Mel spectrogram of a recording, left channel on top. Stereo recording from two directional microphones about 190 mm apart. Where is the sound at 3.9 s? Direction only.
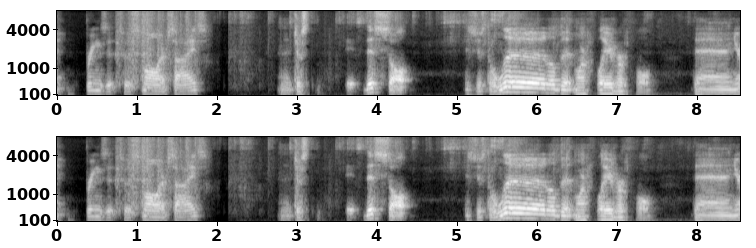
15° left (ahead or behind).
